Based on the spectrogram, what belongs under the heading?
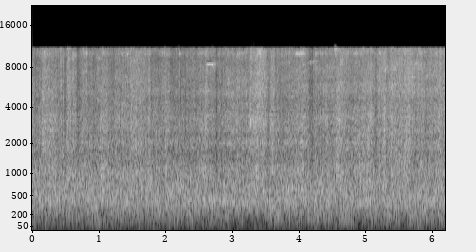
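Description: Train running along the track, heard from inside a carriage at an open window: a steady rush of wheel-on-rail noise and air, with faint clicks from the rail joints.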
